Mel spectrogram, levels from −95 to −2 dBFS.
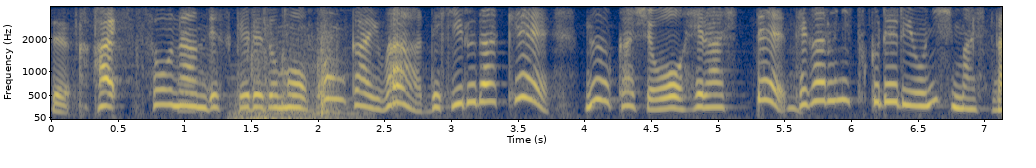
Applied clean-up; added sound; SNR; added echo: none; Mechanisms; 11 dB; none.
